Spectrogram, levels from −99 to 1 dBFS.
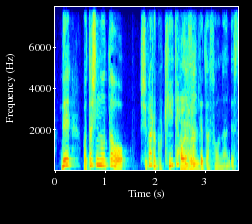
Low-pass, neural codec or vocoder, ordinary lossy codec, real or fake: none; none; none; real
